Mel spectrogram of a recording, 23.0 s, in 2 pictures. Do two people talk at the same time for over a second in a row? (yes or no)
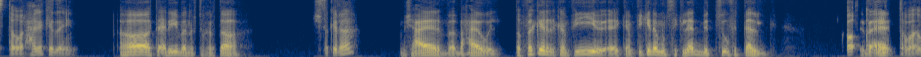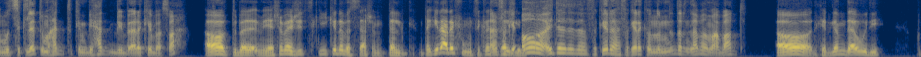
no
